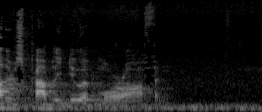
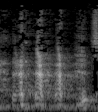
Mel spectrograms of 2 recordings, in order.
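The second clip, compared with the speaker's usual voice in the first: short laugh; 10 semitones higher, 5 dB louder than usual. Real, not acted.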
